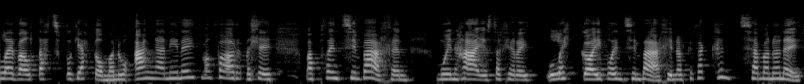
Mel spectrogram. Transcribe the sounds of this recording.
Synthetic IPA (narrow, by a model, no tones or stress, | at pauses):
lˠɛvɛlˠdatʰb̥lˠəɡjadɔlˠmanuːʔaŋanineɨdmanfɔrvɛɬɨmapʰlˠɛntʰɪnbaːχən | muɨnɦajɔsd̥aχiɾeɨd̚lˠɛɡ̥ɔɨblˠɛntʰɪnbaːχinɔrpʰeːθakʰəntʰamanuːneɨd̥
